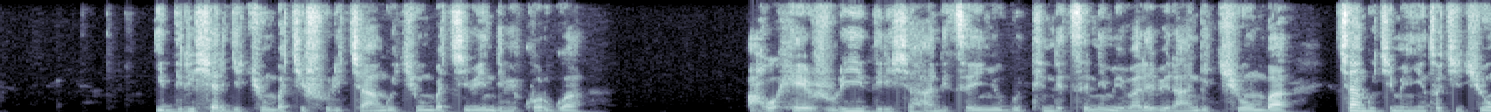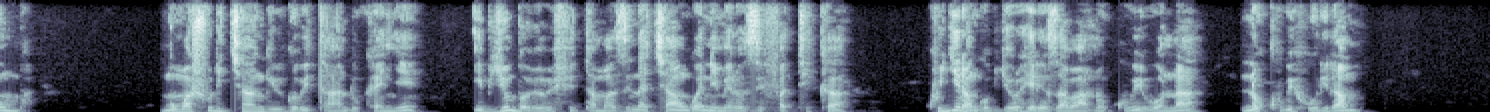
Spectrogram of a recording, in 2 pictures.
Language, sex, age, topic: Kinyarwanda, male, 25-35, education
